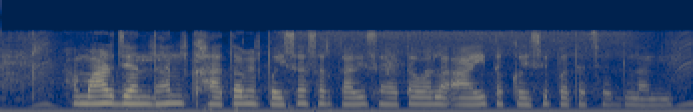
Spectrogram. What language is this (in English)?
Bhojpuri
